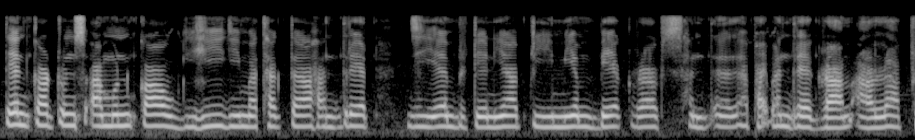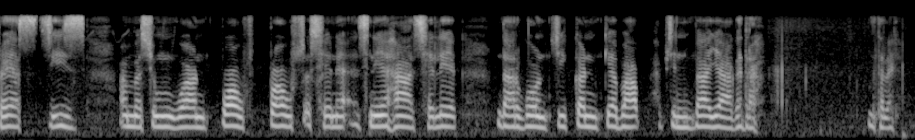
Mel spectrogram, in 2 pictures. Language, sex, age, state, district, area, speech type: Manipuri, female, 60+, Manipur, Churachandpur, urban, read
